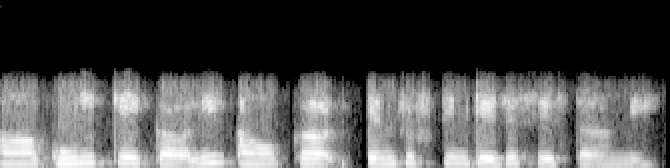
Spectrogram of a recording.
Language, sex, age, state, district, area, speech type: Telugu, female, 18-30, Telangana, Sangareddy, urban, conversation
